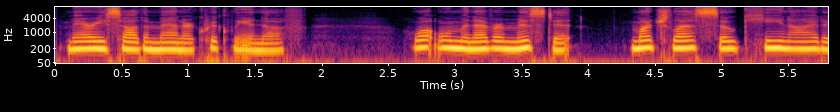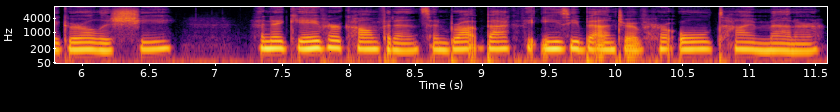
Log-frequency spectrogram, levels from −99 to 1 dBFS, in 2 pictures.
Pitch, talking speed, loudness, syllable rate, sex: 195 Hz, 175 wpm, -16 LUFS, 5.1 syllables/s, female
